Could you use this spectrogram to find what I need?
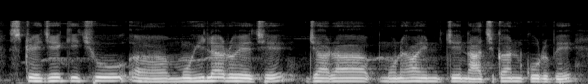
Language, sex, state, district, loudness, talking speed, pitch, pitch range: Bengali, male, West Bengal, Alipurduar, -13 LUFS, 130 wpm, 145 Hz, 140-155 Hz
